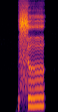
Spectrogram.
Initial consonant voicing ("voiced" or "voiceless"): voiceless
